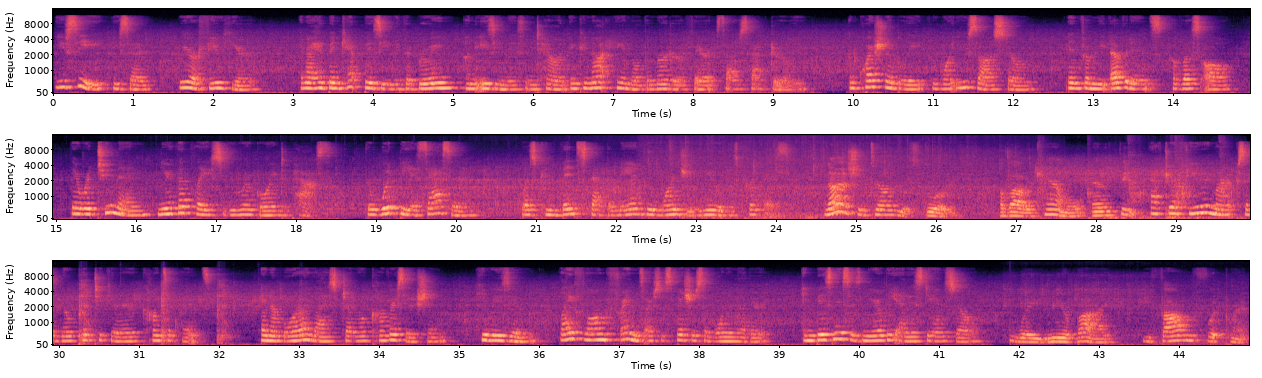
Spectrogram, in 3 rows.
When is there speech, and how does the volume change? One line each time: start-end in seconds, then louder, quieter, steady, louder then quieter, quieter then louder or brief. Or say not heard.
0.0-44.8 steady.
